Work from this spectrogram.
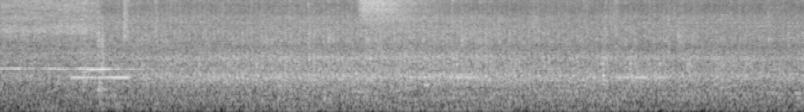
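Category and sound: vehicle, city bus driving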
